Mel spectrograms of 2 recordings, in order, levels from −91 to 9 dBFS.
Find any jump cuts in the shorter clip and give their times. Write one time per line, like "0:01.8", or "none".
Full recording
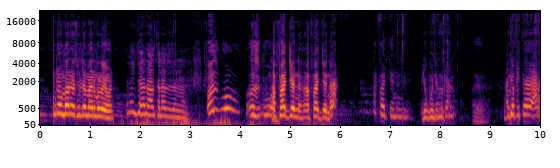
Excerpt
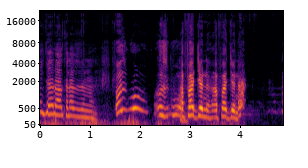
none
